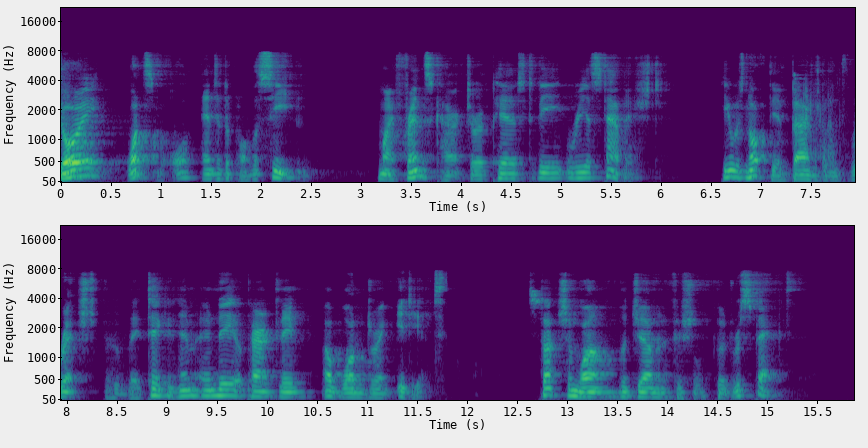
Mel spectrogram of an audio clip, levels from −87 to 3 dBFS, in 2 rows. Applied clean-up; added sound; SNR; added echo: neural mask model DeepFilterNet 3.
